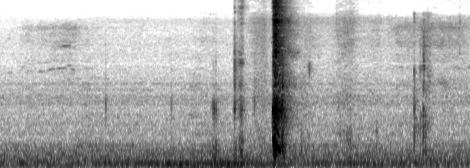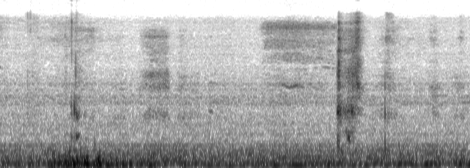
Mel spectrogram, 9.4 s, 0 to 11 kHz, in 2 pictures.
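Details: Single sharp sneeze of a 44-day-old baby girl over soft room noise, followed by quiet stirring as she wakes; an ordinary newborn sneeze.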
